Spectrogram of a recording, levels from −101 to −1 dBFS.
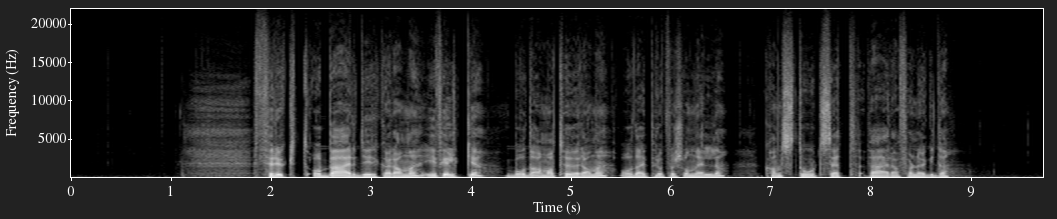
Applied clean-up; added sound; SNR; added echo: none; none; none; none.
